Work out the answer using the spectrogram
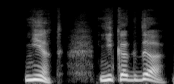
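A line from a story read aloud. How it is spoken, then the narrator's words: Agitated voice. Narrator (Russian): голос ее зазвучал взволнованно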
